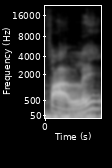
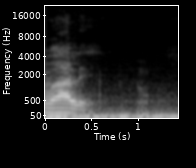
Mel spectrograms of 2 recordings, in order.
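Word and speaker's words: valet: Sebenarnya itu vale atau wale? Vale. Vale, Vale. bukan wale. Hanya Vale.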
